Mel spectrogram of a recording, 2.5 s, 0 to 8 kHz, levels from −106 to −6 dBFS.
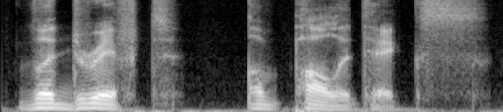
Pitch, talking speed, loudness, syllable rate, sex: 105 Hz, 95 wpm, -18 LUFS, 3.0 syllables/s, male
